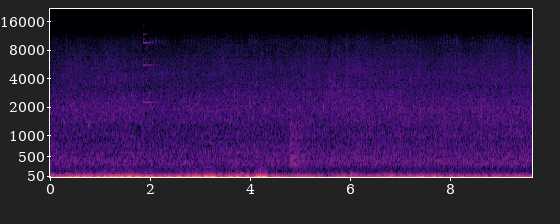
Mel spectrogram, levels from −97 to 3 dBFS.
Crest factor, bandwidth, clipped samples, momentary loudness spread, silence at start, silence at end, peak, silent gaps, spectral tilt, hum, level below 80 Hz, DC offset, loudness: 12 dB; 11 kHz; under 0.1%; 3 LU; 0 s; 0 s; -16 dBFS; none; -3.5 dB/octave; none; -44 dBFS; under 0.1%; -52 LUFS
